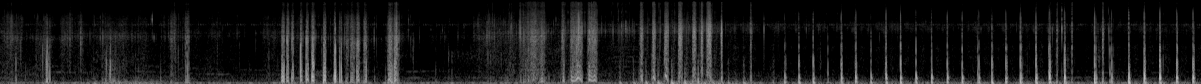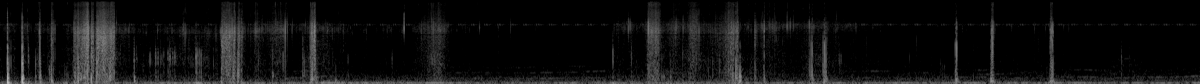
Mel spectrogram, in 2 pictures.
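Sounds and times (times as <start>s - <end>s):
rustling noise: 0.0s - 23.4s
sharp clicks and taps: 2.7s - 16.5s.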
